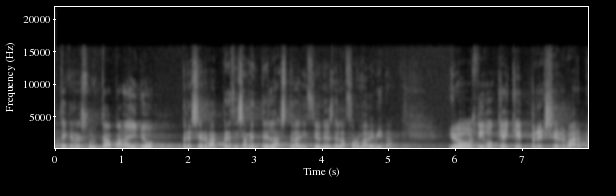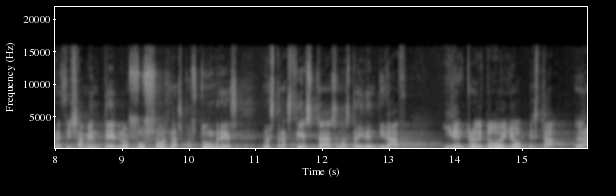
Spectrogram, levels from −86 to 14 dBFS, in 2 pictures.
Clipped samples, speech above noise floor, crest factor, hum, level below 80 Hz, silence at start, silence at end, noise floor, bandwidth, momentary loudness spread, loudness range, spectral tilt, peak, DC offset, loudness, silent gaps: under 0.1%; 21 dB; 16 dB; none; -64 dBFS; 0 s; 0 s; -43 dBFS; 16 kHz; 9 LU; 2 LU; -4 dB/octave; -6 dBFS; under 0.1%; -22 LUFS; none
